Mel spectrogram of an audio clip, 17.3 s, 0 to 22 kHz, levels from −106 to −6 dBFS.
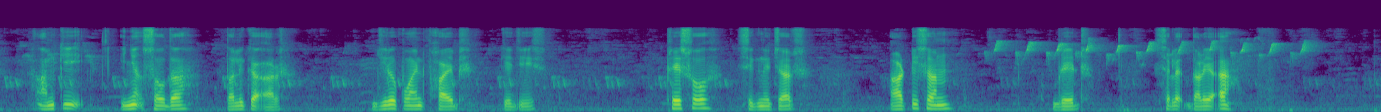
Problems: none marked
